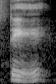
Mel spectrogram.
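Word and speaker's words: ت: In order to pronounce Te, you need to place the tip of your tongue behind the upper frontal teeth. Push your tongue to say Te. Please remember that when you start to pronounce Te, you actually start with the Hindi Tamil letter Ta sound or English letter TH sound. But when you are ending up the pronunciation, it needs to end with a slight T sound or Hindi and Tamil letters ta sound.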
